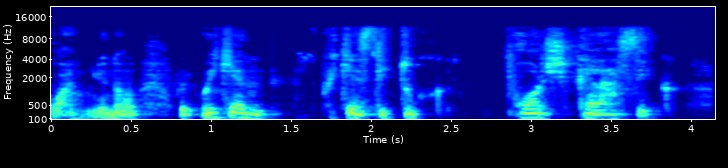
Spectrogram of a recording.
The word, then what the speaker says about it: Porsche: we can stick to Porsche classic. PorSche is the way how we should pronounce it.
